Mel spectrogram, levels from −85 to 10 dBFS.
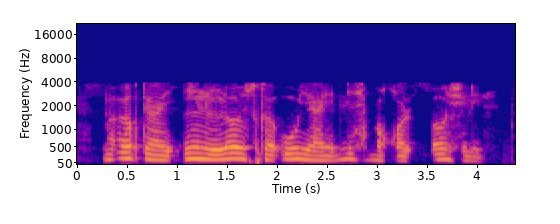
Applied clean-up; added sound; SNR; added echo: none; none; none; none.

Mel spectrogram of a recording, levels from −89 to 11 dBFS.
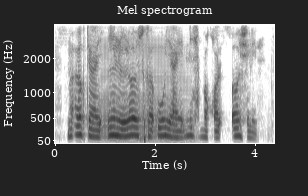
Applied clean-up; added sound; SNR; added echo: none; Wind instrument, woodwind instrument; 17 dB; none.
